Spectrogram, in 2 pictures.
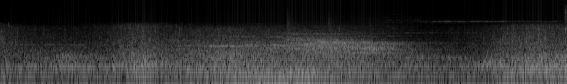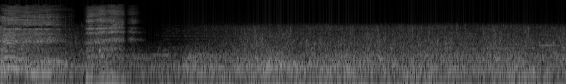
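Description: Deep water rumbles and churns steadily all around.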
